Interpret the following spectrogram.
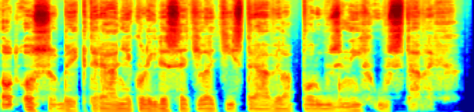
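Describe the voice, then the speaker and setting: Very deep husky male narrator. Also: little pitch movement, no echo, studio quality. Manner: measured dramatic reading. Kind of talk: audiobook narration.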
